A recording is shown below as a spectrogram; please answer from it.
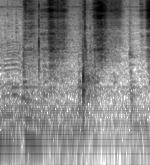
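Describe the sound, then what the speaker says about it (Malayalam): Heated wheat flour is tipped and scraped into a bowl, giving soft, dry rubbing and rasping scrapes with a few light knocks of utensil against the bowl, close and fairly steady throughout. "ഈ ചൂടാക്കി വെച്ച ഗോതമ്പ് പൊടി നമുക്ക് ബൗളിലേക്ക് ഇടാം"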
